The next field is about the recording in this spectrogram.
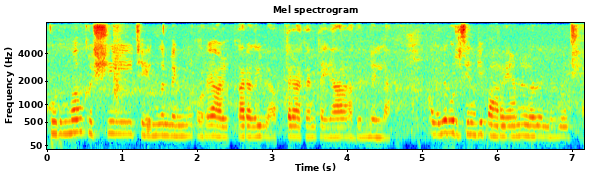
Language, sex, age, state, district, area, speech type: Malayalam, female, 18-30, Kerala, Kozhikode, rural, spontaneous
